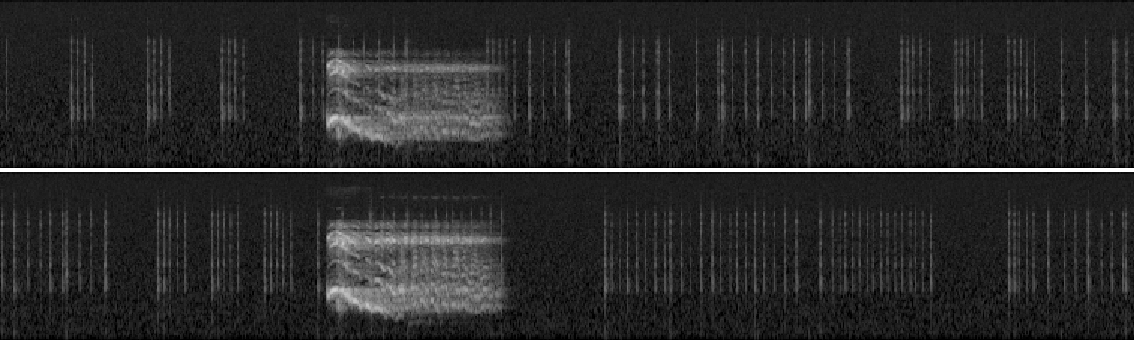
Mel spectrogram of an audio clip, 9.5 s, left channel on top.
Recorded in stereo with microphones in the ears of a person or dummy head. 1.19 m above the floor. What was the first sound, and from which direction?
Laughter, 5° left (ahead or behind).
